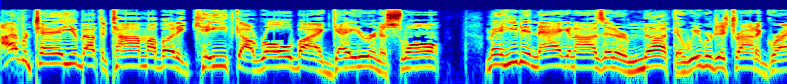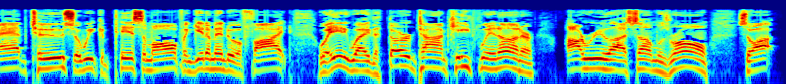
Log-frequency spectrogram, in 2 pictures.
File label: stories, mechanic; ellis; Left 4 Dead 2; Source Engine; video games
